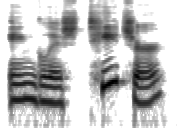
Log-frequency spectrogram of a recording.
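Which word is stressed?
teacher. The stress falls on the second word. It names a teacher from England. "es un maestro de Inglaterra"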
